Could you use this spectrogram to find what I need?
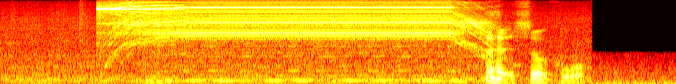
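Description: Small electric motors whine steadily at a high pitch.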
